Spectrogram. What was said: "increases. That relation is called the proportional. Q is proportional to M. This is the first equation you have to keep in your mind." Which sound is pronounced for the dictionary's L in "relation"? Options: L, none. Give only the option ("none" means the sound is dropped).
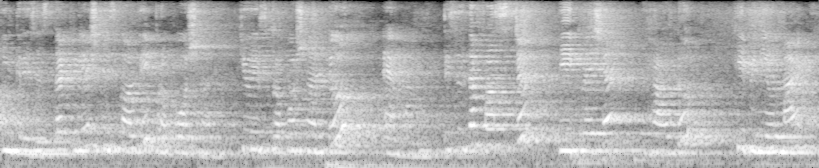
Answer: none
